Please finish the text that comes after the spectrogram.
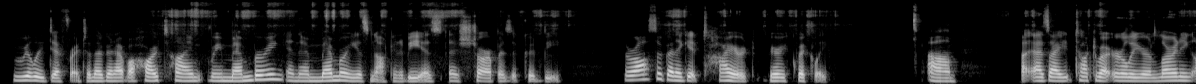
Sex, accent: female, American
